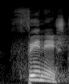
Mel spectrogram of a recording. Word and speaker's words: finished: peindre et les nattes finished finished accent tonique sur la première syllabe aucun et 19 finished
